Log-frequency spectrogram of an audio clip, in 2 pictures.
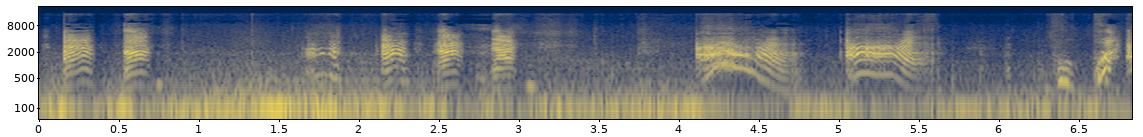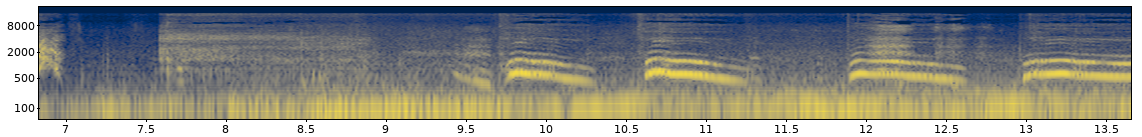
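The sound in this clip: A voice mimics two plovers fighting with many harsh, raspy squawks and caws, followed by a run of sharp, repeated high chirping calls, each quick and falling in pitch.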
